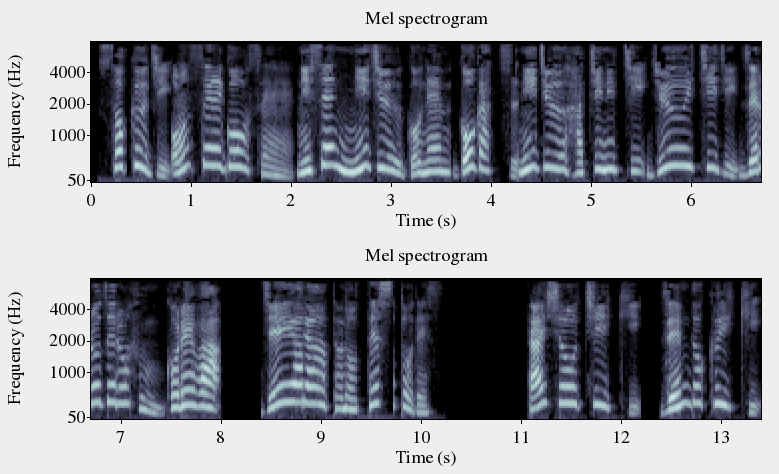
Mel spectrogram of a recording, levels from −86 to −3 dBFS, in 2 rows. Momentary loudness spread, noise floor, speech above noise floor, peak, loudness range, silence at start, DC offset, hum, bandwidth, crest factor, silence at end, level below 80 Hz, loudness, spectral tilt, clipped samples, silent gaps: 9 LU; under -90 dBFS; over 65 dB; -6 dBFS; 3 LU; 0.1 s; under 0.1%; none; 7.6 kHz; 20 dB; 0 s; -64 dBFS; -25 LUFS; -4.5 dB/octave; under 0.1%; 8.03-8.39 s, 10.29-11.06 s, 12.20-12.38 s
